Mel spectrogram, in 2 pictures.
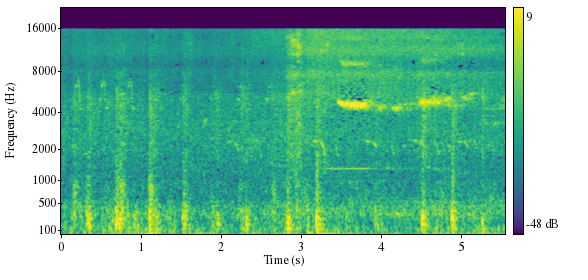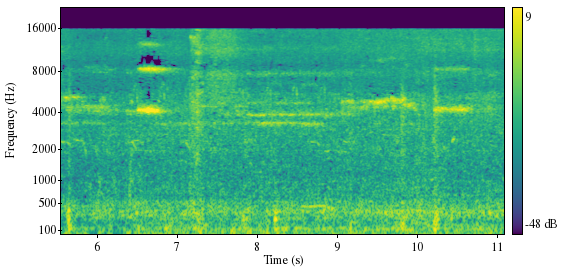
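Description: Passenger train running on the rails: wheels clacking over rail joints with a low rumble, and a high wheel squeal coming in a few seconds in. The clacks thin out in the second half to a steadier rumble.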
